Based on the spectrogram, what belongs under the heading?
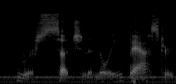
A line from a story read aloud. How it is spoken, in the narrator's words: John growls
